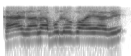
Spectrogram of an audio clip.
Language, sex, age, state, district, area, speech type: Bengali, male, 45-60, West Bengal, Darjeeling, rural, conversation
